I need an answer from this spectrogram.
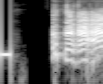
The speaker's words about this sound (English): I'm just going to put a beep over it.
